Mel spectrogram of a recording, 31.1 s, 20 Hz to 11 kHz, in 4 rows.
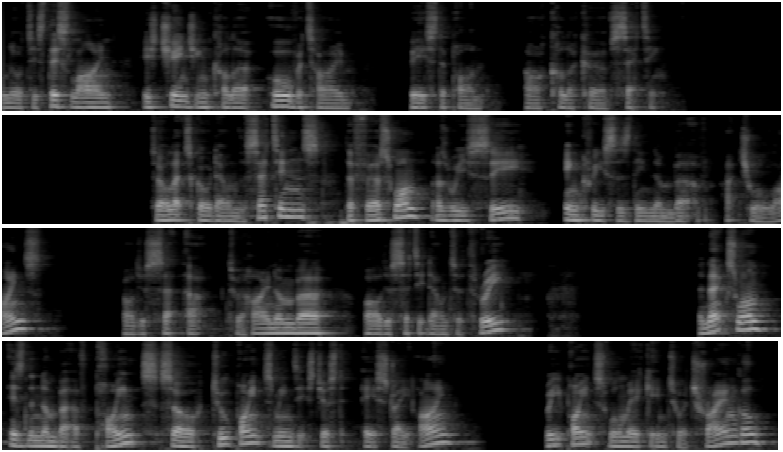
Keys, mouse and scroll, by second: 4.6 right click, 6.8 click, 8.2 click, 9.6-10.2 drag, 12.4-20.4 drag, 22.1-25.0 drag, 27.7-29.4 drag, 29.9 click.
